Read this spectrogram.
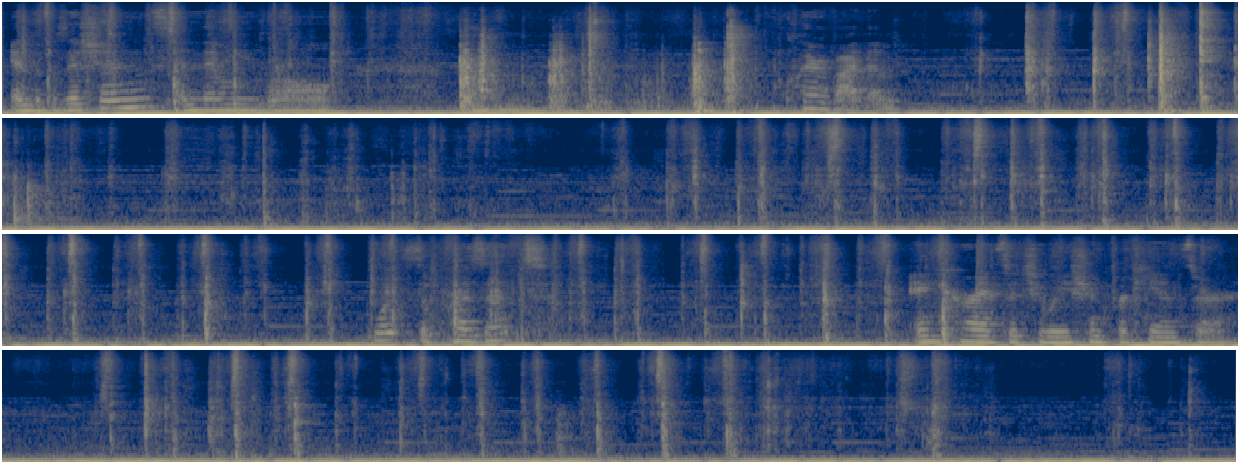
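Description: Playing cards are shuffled by hand, with quick soft flicking and snapping.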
